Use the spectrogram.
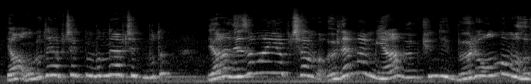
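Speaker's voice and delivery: high, urgent, pleading to herself; desperate disbelief, pitched high and pressed; panicked inner voice. Retold or imitated. Thinking on the pavement, bleeding: high panicked pleading. Panicked thoughts lying stabbed.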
